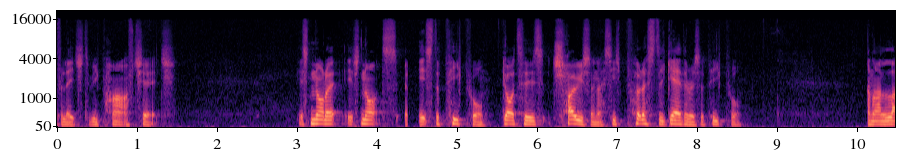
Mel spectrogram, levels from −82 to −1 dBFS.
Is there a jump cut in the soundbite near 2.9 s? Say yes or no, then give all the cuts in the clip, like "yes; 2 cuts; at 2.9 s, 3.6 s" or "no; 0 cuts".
no; 2 cuts; at 4.3 s, 5.6 s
